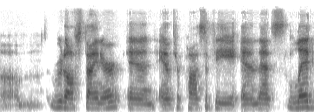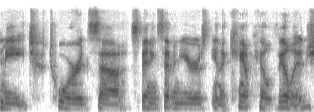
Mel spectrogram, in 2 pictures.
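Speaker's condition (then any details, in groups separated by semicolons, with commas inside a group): No condition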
